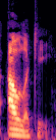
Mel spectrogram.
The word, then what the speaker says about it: Awlaki: This individual, Ikhwan, the Arabic word for brother, Awlaki, is how he's pronouncing it.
